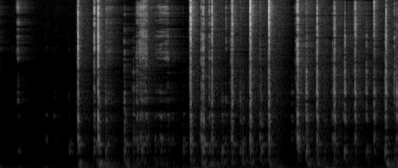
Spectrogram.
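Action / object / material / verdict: tap / plastic window candle-light base / plastic / none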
